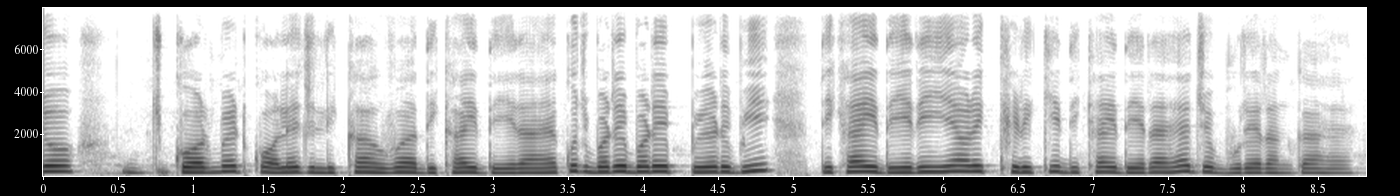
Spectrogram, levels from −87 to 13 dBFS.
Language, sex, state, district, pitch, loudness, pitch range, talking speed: Hindi, female, Haryana, Jhajjar, 225 Hz, -17 LUFS, 210-240 Hz, 195 wpm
